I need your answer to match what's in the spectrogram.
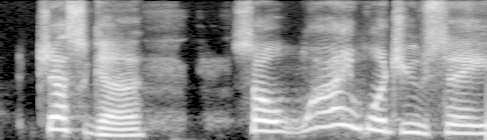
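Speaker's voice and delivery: high-pitched cartoon frog puppet voice. On the KeenGamer podcast, turning to Jessica with a question, Kermit the Frog voice. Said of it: "now it's like turning to Kermit".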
